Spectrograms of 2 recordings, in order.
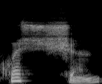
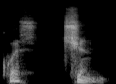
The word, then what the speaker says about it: question: pronunciation of TI n when TI is after an S then it's pronounced differently it's pronounced with the CH sound the hard CH sound like chick and change with words like this question it's not question it's question use the hard CH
